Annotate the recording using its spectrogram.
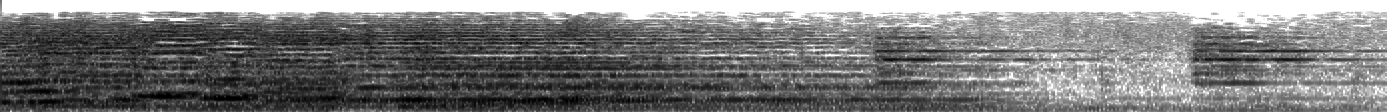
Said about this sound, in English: And every day the winds carried you the clangoring of the church bells, telling the news of some great victory. They were ringing that day when you came home.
